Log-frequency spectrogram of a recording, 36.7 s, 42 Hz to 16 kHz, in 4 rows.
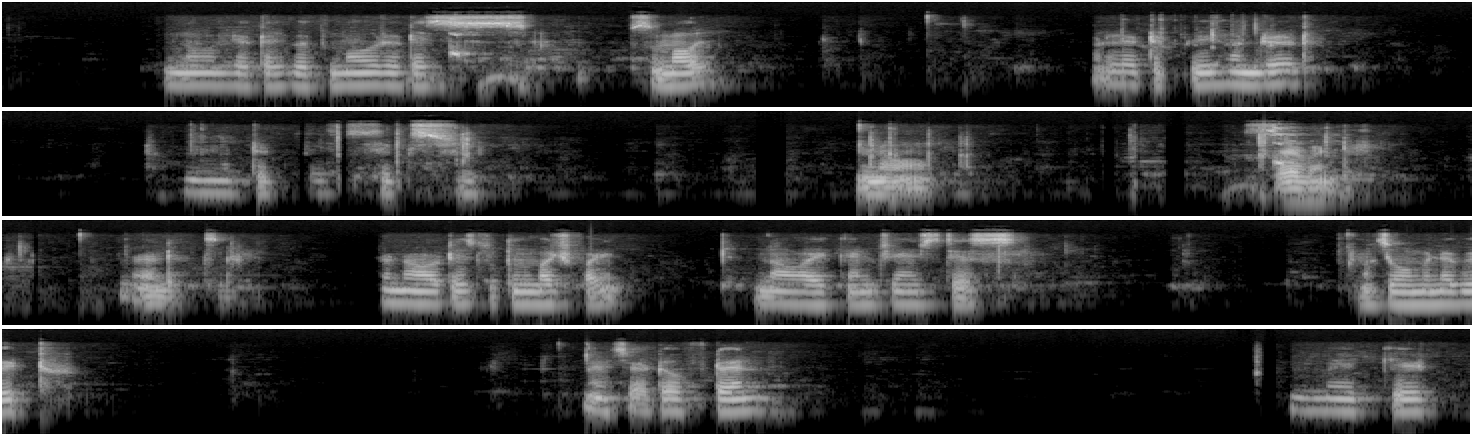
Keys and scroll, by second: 6.8-7.5 typing, 7.7 Return, 10.9-11.6 typing, 11.7 Return, 15.8-16.5 typing.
